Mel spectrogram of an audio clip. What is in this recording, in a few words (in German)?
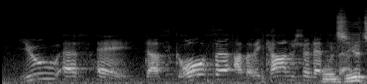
TV Sprecher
